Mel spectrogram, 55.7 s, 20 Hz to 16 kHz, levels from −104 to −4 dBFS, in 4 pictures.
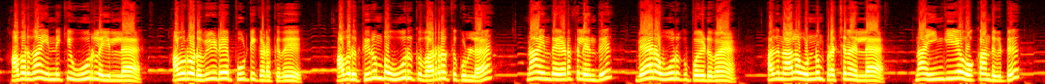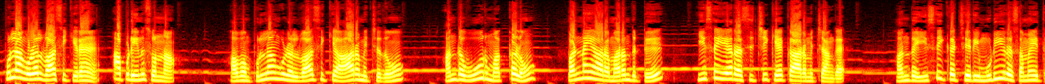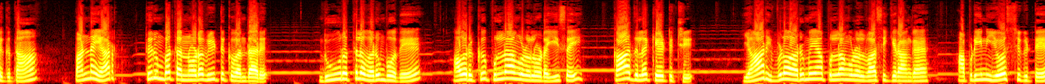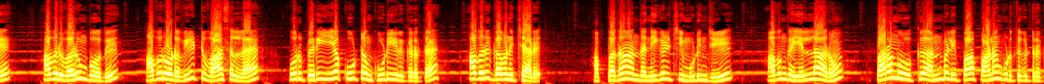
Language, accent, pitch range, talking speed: Tamil, native, 200-265 Hz, 80 wpm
